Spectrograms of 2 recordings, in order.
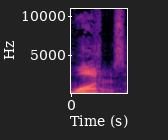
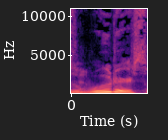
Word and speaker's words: Wouters: By the way, Waters, W-O-U-T-E-R-S. But it's pronounced Waters. I checked it. I thought it was Wooters when I read it. – I know. I thought it would be fun with Wooters. But yeah, Waters.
